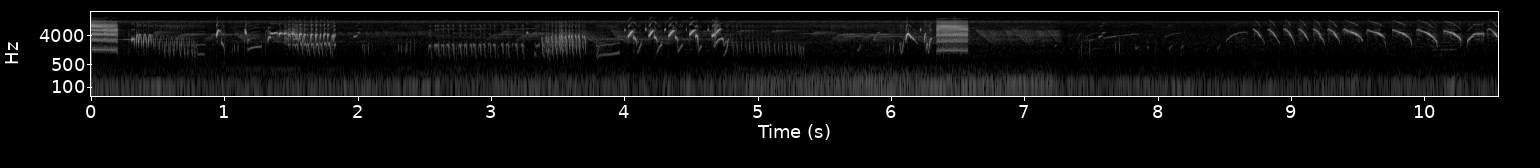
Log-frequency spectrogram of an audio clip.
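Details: Canary song used to get canaries singing: varied high chirps and rasping buzzes, a quick burst of repeated whistles, more harsh buzzy notes, and then a long, steady run of fast down-slurred whistled notes closing the phrase.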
